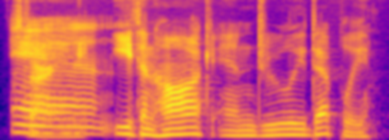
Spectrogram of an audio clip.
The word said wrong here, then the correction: Delpy: Delpy, Delepi. I can pronounce it however I do please. It's Delpy.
